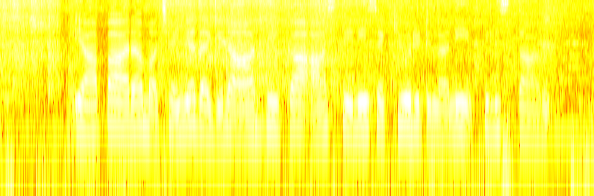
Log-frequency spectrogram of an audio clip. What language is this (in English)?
Telugu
